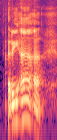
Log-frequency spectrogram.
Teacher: لديك الراء مرققة لأنها مكسورة واجتمع حرف المد والهمزة في كلمة رئاء، فيكون المد واجب متصل أربع أو خمس حركات. رئاء، شوف ما تقول رئاء الناس، تبتسم بالشفة تميل الألف وصوتها غير مستساغ وما حلو، وتسحب اللسان إلى الخلف وتجعل اللسان منبسطة، خليك بس بالتباعد بين الفكين واللسان مرتاح.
